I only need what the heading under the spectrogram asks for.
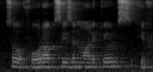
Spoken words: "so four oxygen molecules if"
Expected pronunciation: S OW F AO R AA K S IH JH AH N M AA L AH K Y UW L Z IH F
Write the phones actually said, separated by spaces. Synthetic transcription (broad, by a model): S OW F AO R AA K S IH Z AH N M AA L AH K Y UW L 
